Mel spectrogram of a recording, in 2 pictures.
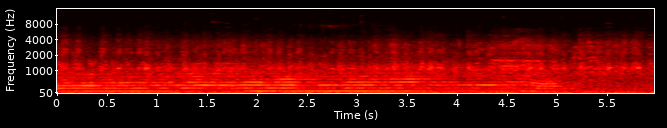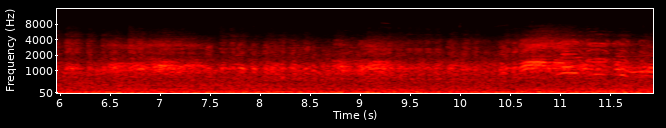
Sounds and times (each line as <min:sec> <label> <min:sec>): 0:00.0 very loud car 0:05.9
0:00.0 aircraft 0:11.9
